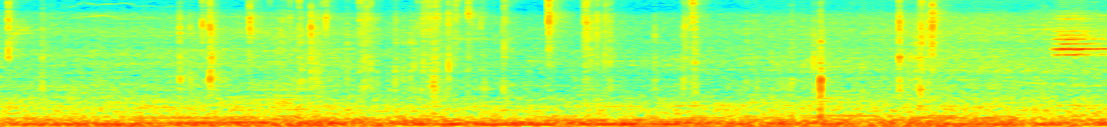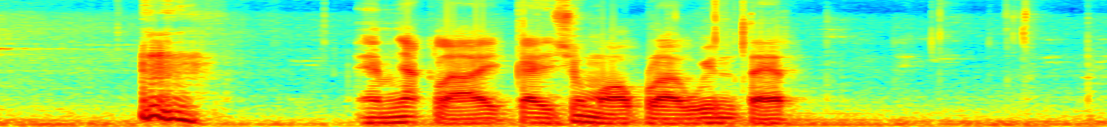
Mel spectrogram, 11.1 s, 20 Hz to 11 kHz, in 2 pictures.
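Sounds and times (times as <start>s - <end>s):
short loud vocal sound: 6.2s - 6.7s.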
